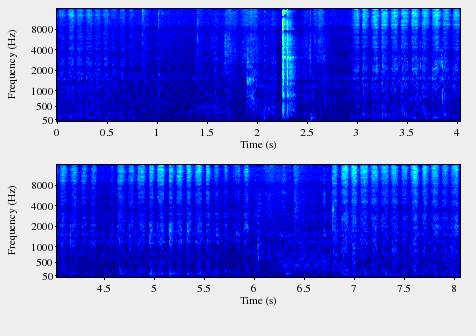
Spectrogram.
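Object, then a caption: Paper sheet on a wooden table, scratched by a colored pencil. A colored pencil held in the fingers is rubbed and scratched quickly across a thin printed coloring sheet lying on a wooden table. Steady, bright, papery scratching comes in rapid rhythmic strokes, broken by one sharp, louder tick a little past two seconds. The scratching then continues at an even pace to the end.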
